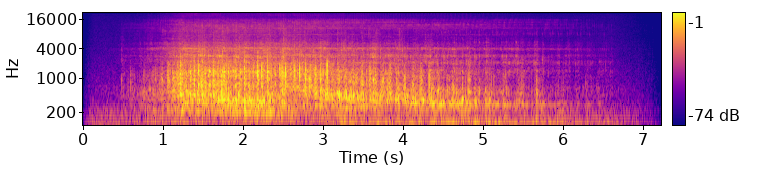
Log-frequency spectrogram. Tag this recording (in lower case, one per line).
engine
